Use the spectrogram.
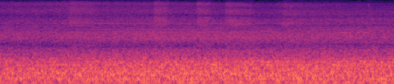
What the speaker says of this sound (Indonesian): Itu dari arah utara udah kelihatan sorot lampu, kemungkinan adalah rangkaian kereta api Taksaka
